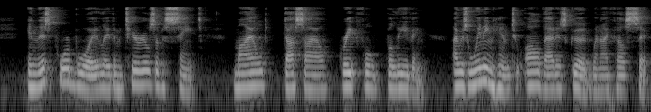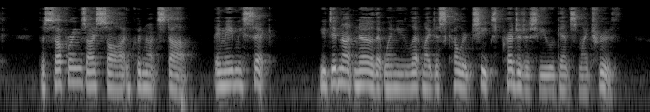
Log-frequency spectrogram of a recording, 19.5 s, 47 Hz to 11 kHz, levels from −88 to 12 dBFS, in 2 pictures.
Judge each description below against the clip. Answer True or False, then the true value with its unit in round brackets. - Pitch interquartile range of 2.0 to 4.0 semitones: True (3.0 semitones)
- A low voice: False (155 Hz)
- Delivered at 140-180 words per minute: True (170 wpm)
